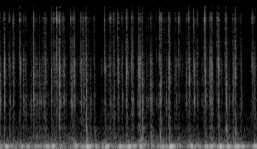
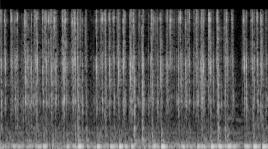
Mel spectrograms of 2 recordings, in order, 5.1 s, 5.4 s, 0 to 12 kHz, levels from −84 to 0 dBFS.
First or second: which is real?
second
